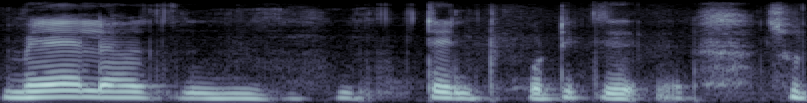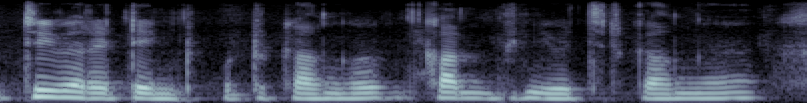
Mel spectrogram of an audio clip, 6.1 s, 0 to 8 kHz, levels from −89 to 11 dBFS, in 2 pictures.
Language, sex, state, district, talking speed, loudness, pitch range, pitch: Tamil, female, Tamil Nadu, Nilgiris, 110 wpm, -19 LUFS, 145-165 Hz, 150 Hz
